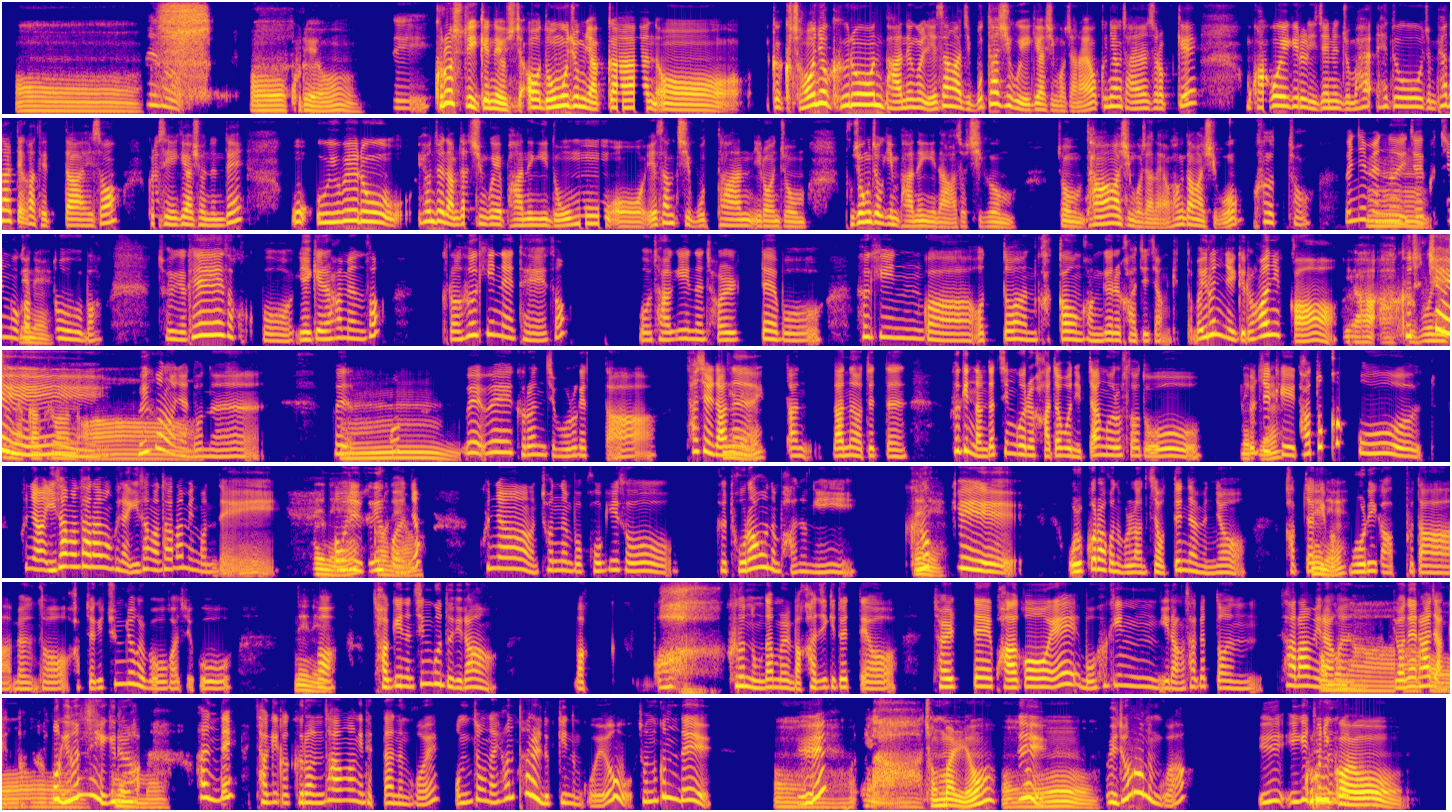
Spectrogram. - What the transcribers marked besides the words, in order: teeth sucking; sigh; other background noise; tapping; other noise
- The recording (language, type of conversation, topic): Korean, advice, 과거 일에 집착해 현재를 즐기지 못하는 상태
